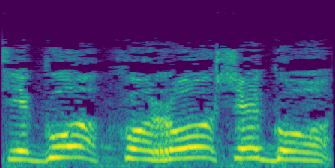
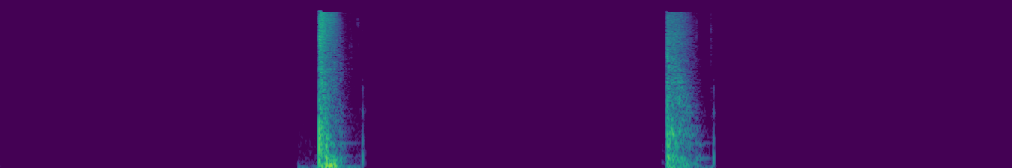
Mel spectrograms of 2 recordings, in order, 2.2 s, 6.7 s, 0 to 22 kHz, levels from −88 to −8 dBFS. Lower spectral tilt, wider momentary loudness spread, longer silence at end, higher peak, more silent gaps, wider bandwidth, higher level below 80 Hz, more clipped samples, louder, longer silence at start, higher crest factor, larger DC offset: first, -6 dB/octave vs -3.5 dB/octave; second, 4 LU vs 8 LU; second, 0 s vs 2.05 s; first, 0 dBFS vs -10 dBFS; second, none vs 2.45-4.41 s; second, 7.6 kHz vs 16.5 kHz; about the same, -46 dBFS vs -46 dBFS; neither; first, -14 LUFS vs -31 LUFS; second, 0.05 s vs 2.15 s; second, 12 dB vs 30 dB; neither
